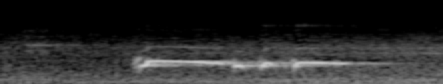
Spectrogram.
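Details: White zebra dove, a local wild-type bird, calling while looking for a mate: one clear cooing phrase near one pitch, opening on a sharp note then wavering through quick rolled notes before fading, over quiet background.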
